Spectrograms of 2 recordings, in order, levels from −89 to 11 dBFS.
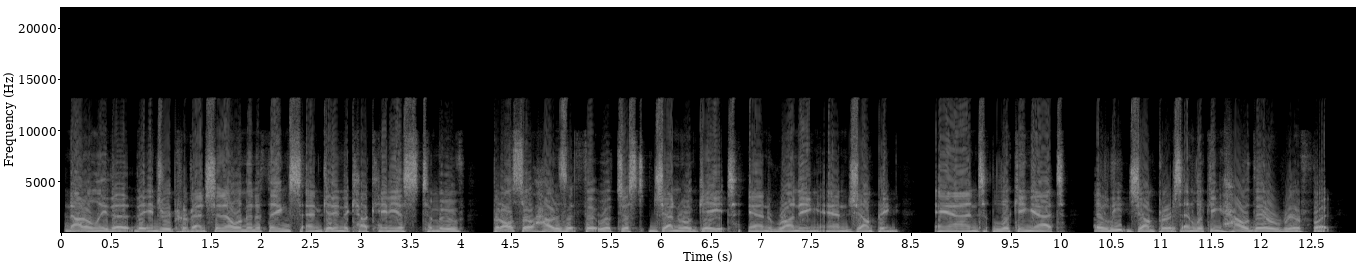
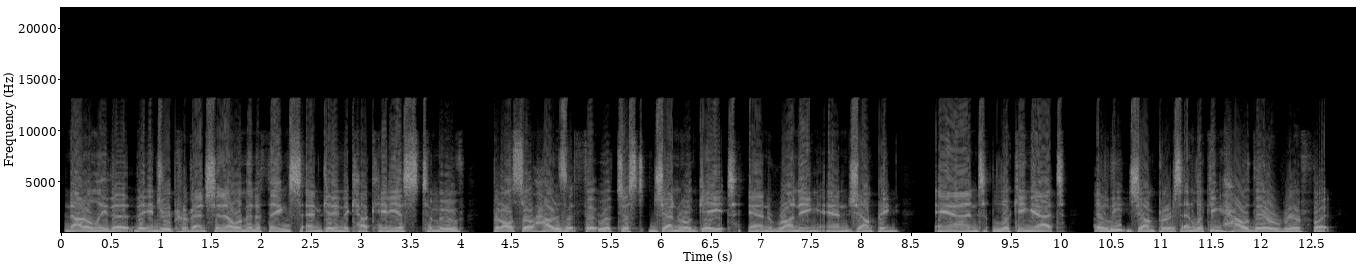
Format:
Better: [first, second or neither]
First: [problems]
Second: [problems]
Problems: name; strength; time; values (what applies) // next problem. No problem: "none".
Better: neither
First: distortion; heavy; 6 dB below the speech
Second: distortion; heavy; 6 dB below the speech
